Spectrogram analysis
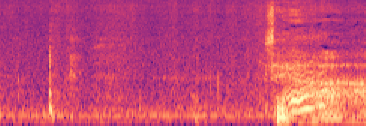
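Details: Boy hiccuping while eating: a few brief, abrupt catches in a quiet room, then a burst of voiced sound; hiccups.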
